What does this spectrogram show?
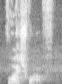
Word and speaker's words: Wrocław: I'm told that's how it's pronounced. Wrocław, Breslau, Poland.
